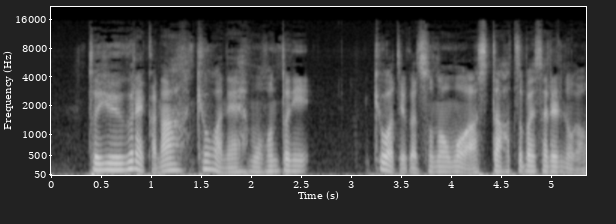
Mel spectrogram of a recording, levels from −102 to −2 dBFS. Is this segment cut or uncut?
cut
